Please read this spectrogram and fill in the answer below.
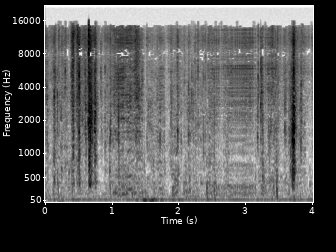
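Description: Faint rustling and creaking of a taped styrofoam packing block being handled and turned in the hands, with a couple of sharper clicks, one under a second in and one near the end.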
